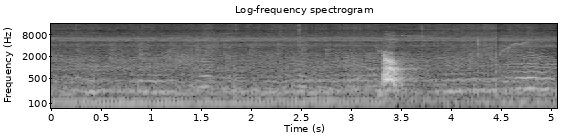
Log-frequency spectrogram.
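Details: Low, even humming of bees kept by a beekeeper, a steady droning buzz throughout, broken once by a sharp short knock just past the middle.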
